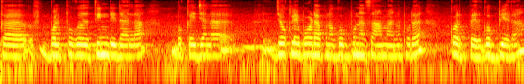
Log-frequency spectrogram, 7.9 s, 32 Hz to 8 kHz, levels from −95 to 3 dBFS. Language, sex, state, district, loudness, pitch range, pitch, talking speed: Tulu, female, Karnataka, Dakshina Kannada, -16 LUFS, 210-230 Hz, 215 Hz, 100 wpm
